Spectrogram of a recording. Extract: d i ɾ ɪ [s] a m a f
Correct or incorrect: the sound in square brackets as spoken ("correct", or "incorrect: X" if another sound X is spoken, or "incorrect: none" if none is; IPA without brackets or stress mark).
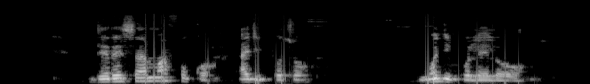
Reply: correct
